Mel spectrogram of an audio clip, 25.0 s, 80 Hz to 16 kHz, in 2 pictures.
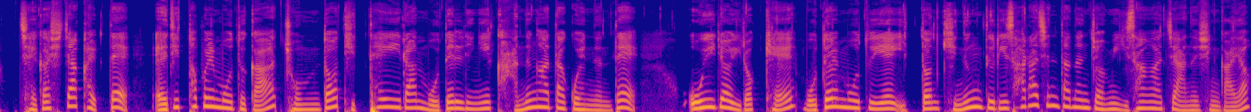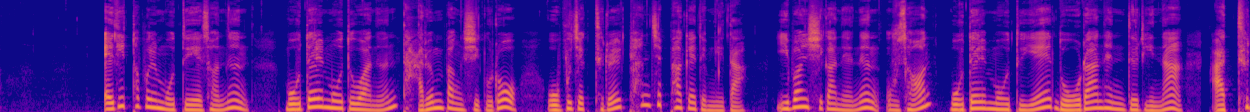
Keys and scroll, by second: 1.9 super+z, 2.2 super+z, 2.7 super+z, 16.4 super+z.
